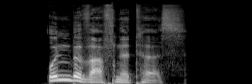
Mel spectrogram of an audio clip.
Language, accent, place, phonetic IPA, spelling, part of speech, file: German, Germany, Berlin, [ˈʊnbəˌvafnətəs], unbewaffnetes, adjective, De-unbewaffnetes.ogg
- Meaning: strong/mixed nominative/accusative neuter singular of unbewaffnet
